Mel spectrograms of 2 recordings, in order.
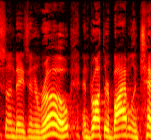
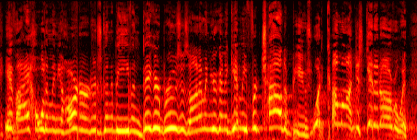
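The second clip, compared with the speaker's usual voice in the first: exasperated protest; 8 semitones higher, faster than usual. Retold or imitated. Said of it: "I'm like".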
